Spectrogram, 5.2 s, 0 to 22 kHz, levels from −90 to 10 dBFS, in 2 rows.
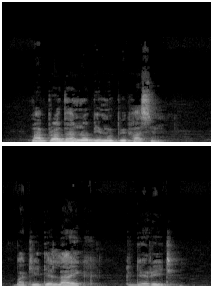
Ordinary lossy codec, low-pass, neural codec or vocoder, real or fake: MP3, 64 kbps; 19.8 kHz; none; real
